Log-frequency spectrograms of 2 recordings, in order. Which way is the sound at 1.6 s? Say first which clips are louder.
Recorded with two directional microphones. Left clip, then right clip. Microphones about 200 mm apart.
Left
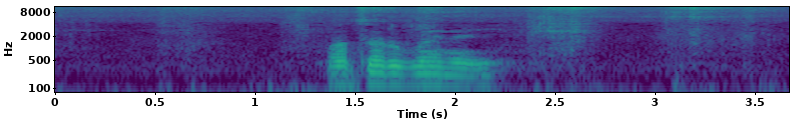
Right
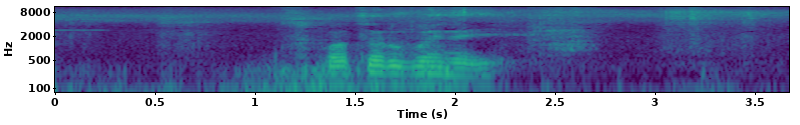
Right 4 dB; 10° right (ahead or behind).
